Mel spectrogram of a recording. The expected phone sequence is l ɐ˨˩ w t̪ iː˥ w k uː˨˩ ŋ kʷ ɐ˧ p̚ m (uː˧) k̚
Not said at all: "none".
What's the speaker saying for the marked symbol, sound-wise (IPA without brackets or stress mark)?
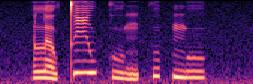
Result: uː˨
